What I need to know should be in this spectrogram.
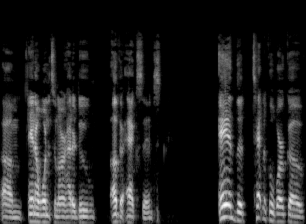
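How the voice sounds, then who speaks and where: A young actor from Alabama, speaking with a light Southern accent, answers podcast interview questions thoughtfully and methodically. His medium-pitched voice is unhurried and a bit bright.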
